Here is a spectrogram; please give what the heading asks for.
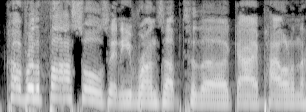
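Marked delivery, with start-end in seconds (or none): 0.1-1.1 high, urgent imitation of panic; retold frantic command, pitched up; mock freak-out. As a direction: call out orders in pretend panic. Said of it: "they're freaking out".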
